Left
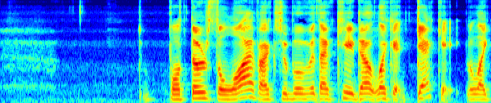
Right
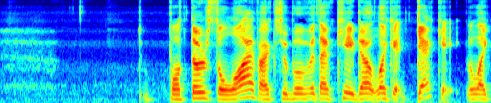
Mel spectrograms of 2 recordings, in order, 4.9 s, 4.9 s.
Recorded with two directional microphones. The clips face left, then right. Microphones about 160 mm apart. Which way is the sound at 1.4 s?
10° right (ahead or behind).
